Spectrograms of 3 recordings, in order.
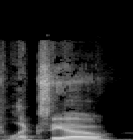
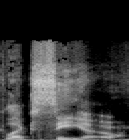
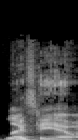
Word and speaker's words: Lectio: Yeah, it's like a sort of soft C, like S-ish, like Lectio. It's very soft, not like Lectio. – Okay. – Or just Lectio.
